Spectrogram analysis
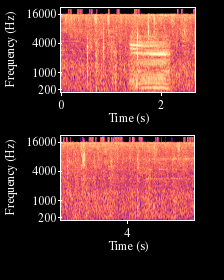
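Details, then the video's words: A single steady cow moo lasting under a second, a flat droning tone with stacked harmonics, set against a low hiss of background noise. "Cow Mooing Sounds"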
